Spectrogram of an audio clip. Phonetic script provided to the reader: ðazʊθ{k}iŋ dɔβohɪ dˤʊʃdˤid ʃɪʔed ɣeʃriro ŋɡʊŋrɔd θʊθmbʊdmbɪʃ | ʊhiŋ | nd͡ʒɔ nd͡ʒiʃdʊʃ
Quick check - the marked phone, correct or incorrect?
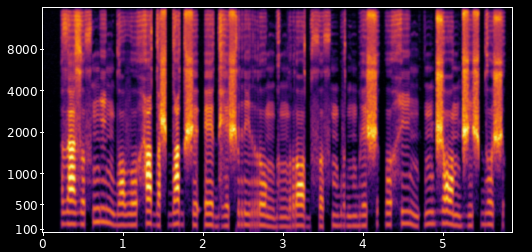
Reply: incorrect: ŋ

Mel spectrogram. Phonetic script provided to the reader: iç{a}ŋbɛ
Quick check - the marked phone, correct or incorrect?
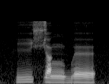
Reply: correct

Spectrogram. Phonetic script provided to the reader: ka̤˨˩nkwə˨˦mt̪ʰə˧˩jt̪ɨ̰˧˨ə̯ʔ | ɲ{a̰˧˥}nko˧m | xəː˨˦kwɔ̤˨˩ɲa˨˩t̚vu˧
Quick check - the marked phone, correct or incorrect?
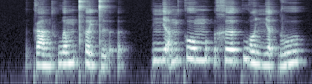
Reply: correct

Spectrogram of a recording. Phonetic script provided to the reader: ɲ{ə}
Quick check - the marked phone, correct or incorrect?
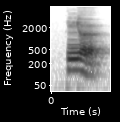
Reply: correct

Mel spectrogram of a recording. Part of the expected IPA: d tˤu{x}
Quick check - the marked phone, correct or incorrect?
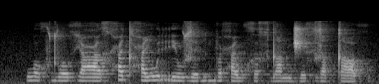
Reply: correct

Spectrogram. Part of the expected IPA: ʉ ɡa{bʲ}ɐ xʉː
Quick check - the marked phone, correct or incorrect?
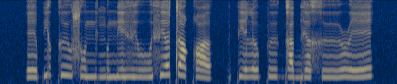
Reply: correct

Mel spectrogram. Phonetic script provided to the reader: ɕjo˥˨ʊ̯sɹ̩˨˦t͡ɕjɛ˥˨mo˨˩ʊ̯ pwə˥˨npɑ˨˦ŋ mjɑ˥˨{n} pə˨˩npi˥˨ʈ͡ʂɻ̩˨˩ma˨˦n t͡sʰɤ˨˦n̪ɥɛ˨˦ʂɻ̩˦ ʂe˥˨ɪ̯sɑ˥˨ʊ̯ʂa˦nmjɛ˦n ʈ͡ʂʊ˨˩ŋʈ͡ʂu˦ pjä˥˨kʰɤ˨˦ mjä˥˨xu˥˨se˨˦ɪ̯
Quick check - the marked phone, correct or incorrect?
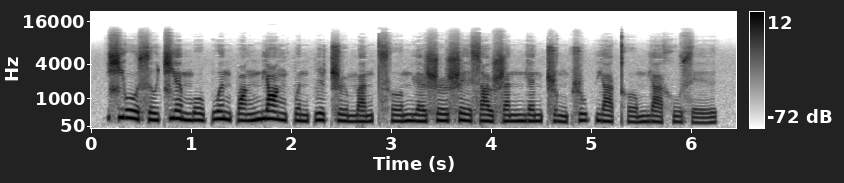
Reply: incorrect: ŋ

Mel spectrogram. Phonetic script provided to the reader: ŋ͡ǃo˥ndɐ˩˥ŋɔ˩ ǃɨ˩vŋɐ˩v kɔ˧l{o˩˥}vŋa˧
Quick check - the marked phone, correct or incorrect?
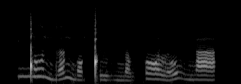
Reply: correct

